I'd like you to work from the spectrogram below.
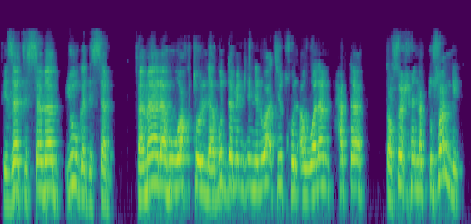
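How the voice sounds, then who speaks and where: A man's voice: high-pitched, fairly quick. A man with an Egyptian accent teaching religious law, reading each line of a classical text aloud, then repeating and explaining it.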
